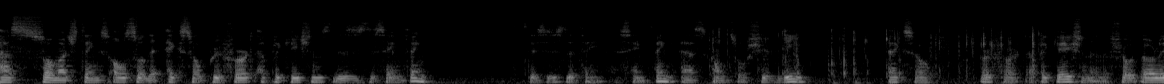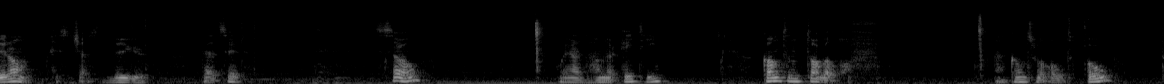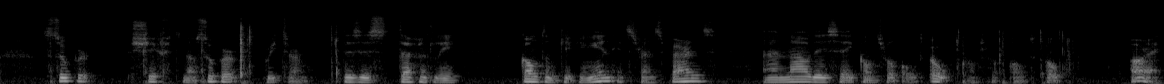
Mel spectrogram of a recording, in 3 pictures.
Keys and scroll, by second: 7.8 shift+super+d, 25.7 super+Return, 33.7 ctrl+alt+o.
